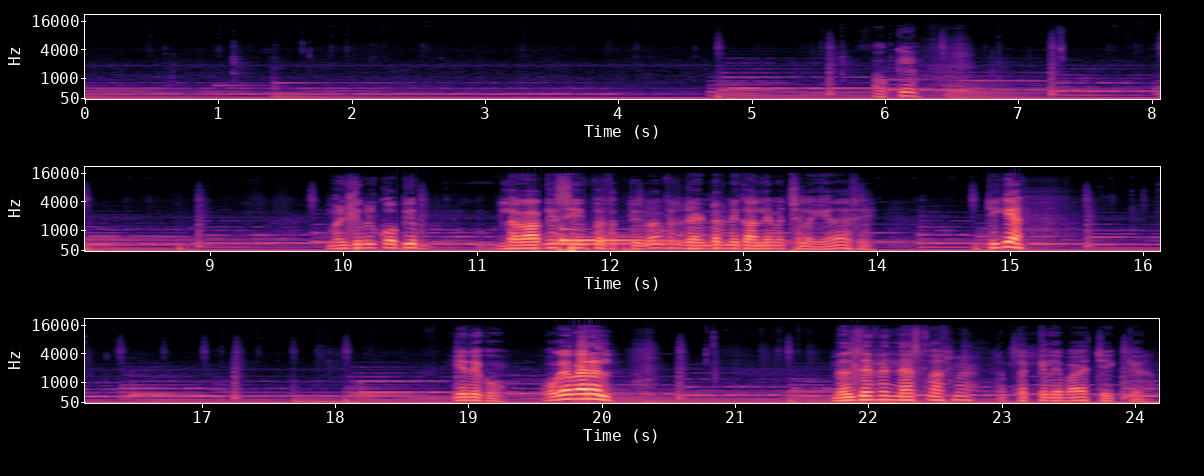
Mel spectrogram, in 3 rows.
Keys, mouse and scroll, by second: 0.5 shift+click, 2.2 alt+middle click, 4.6 shift+click, 6.6 alt+middle click, 7.7 alt+middle click, 8.1 alt+scroll down 1, 8.4 middle click, 9.9 shift+click, 11.4 middle click, 12.6 alt+middle click, 14.0 alt+middle click, 15.3 alt+click, 15.6 ctrl+click.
